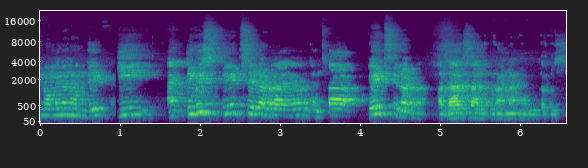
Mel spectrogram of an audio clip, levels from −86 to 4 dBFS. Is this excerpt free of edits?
no; 2 cuts; at 0.9 s, 4.8 s

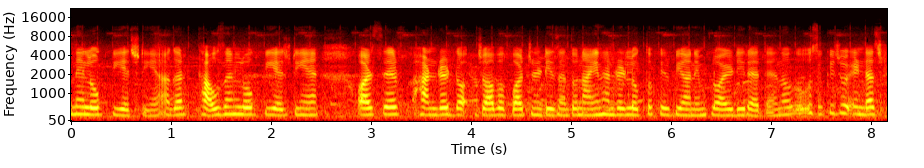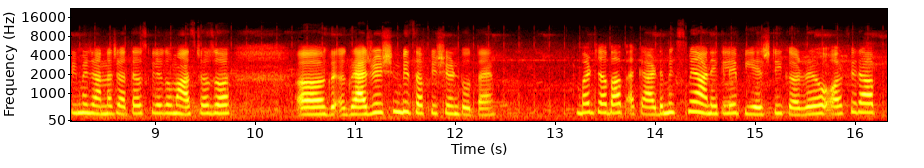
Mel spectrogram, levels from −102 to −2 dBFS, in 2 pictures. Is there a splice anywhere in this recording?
yes; 1 cut; at 7.5 s

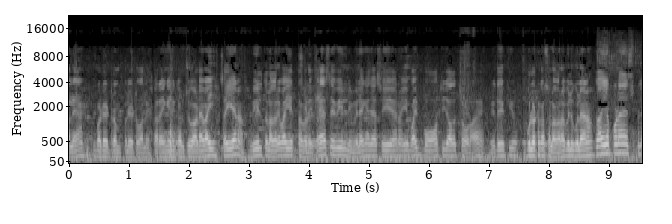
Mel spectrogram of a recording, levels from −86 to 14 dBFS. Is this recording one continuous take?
no; 4 cuts; at 1.4 s, 2.5 s, 7.5 s, 8.8 s

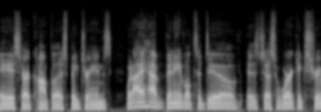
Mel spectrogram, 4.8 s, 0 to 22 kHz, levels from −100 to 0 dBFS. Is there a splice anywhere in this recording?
yes; 1 cut; at 1.8 s

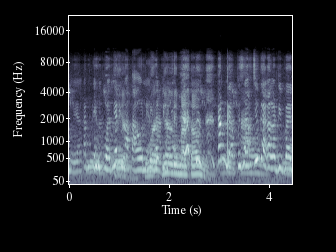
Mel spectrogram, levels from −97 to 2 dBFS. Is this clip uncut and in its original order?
yes; 0 cuts

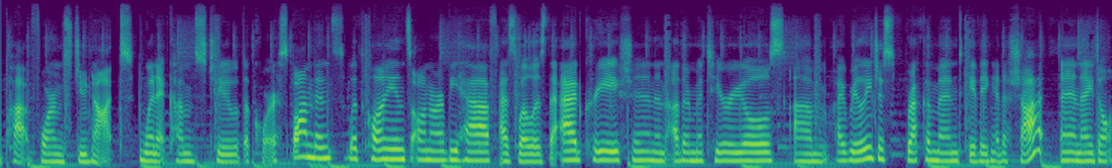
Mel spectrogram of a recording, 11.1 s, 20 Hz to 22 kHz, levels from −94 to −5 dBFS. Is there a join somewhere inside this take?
no; 0 cuts

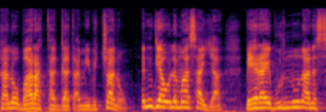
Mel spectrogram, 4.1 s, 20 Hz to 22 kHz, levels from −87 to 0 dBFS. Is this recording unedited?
yes; 0 cuts

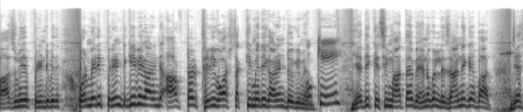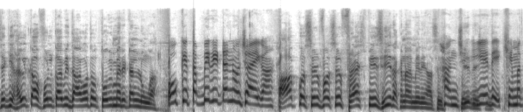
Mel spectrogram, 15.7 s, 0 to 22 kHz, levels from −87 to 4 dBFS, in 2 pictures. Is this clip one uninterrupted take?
yes; 0 cuts

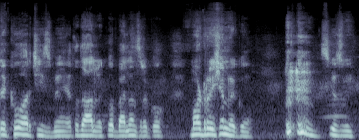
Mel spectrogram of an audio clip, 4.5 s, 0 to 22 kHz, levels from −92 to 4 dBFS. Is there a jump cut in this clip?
no; 0 cuts

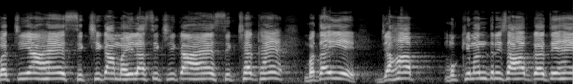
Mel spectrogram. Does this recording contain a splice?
no; 0 cuts

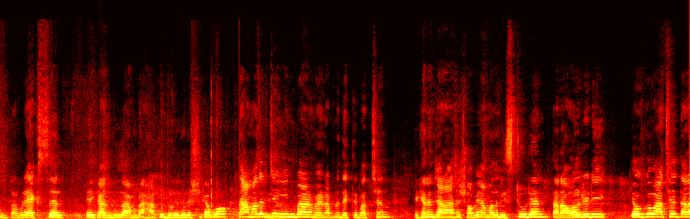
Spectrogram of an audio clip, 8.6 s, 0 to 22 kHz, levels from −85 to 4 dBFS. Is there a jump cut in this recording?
yes; 1 cut; at 3.0 s

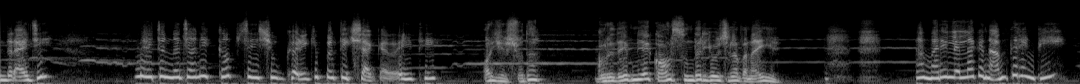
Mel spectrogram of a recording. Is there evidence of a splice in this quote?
no; 0 cuts

